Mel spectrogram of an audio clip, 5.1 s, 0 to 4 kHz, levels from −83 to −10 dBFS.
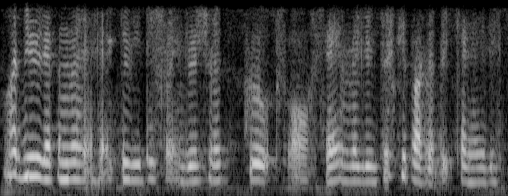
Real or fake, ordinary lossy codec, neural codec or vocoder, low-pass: fake; Opus, 16 kbps; codec, 16 kHz in and 24 kHz out, 0.6 kbps, FireRedTTS-2 codec; 3.6 kHz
